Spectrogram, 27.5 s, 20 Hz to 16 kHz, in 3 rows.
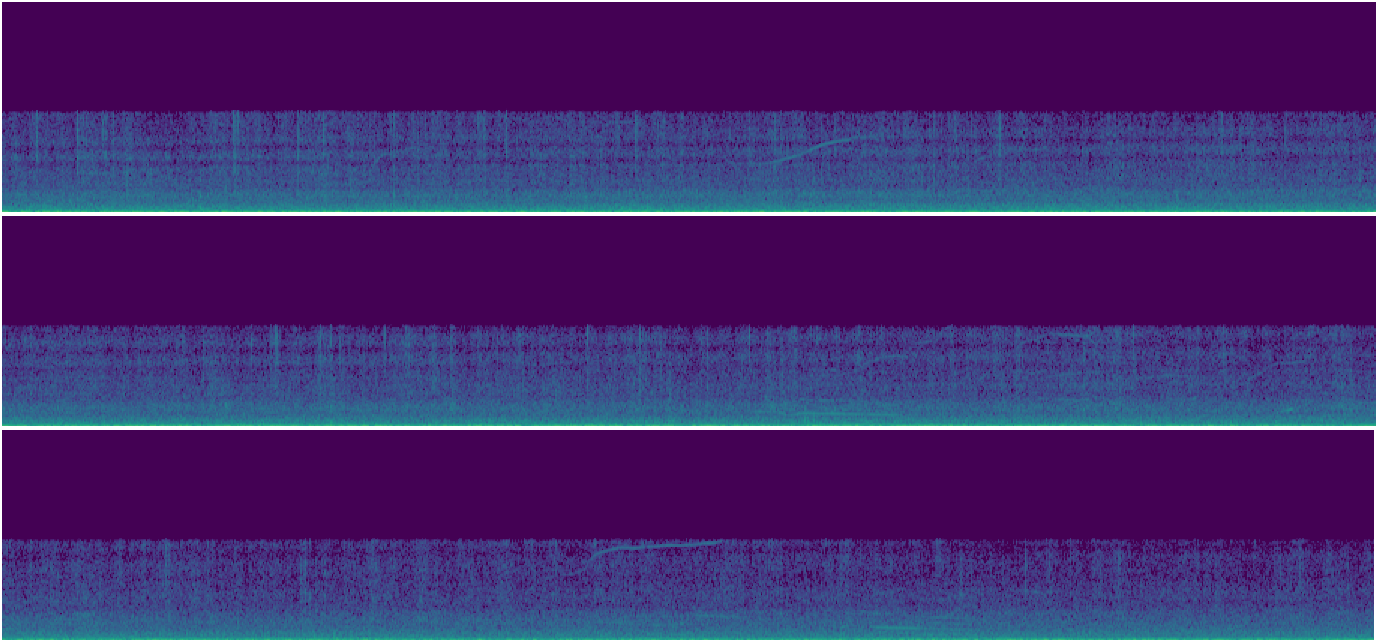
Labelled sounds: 14.0	18.4	killer whale, 0.55 to 8.0 kHz
21.9	23.7	killer whale, 0.47 to 8.0 kHz
23.8	25.1	killer whale, Bigg's (transient), 0.59 to 6.6 kHz

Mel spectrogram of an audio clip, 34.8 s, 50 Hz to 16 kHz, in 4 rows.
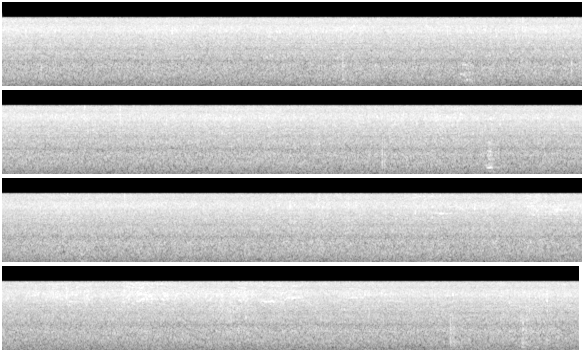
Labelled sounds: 23.9	24.2	Pacific white-sided dolphin, 3.2 to 3.4 kHz
30.3	30.6	Pacific white-sided dolphin, 3.5 to 4.0 kHz

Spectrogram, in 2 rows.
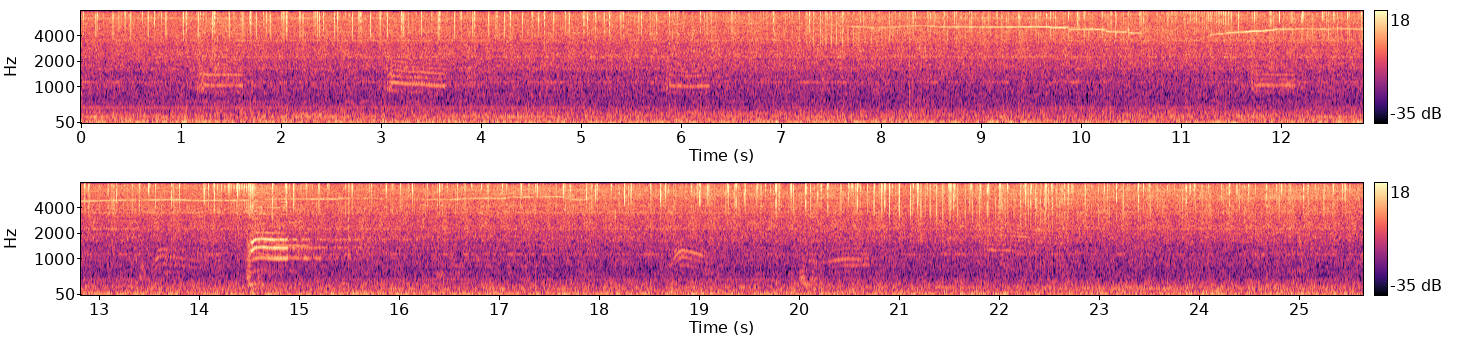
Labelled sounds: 3.2	3.6	killer whale, southern resident, 1.0 to 1.1 kHz
5.8	6.3	killer whale, southern resident, 0.89 to 1.1 kHz
7.6	8.2	killer whale, southern resident, 5.0 to 5.3 kHz
8.5	9.4	killer whale, southern resident, 5.0 to 5.2 kHz
9.9	10.3	killer whale, southern resident, 4.7 to 4.8 kHz
11.3	11.9	killer whale, southern resident, 4.1 to 4.8 kHz
12.9	13.9	killer whale, southern resident, 4.8 to 5.0 kHz
14.5	14.9	killer whale, southern resident, 1.5 to 1.7 kHz
16.6	17.1	killer whale, southern resident, 5.1 to 5.2 kHz

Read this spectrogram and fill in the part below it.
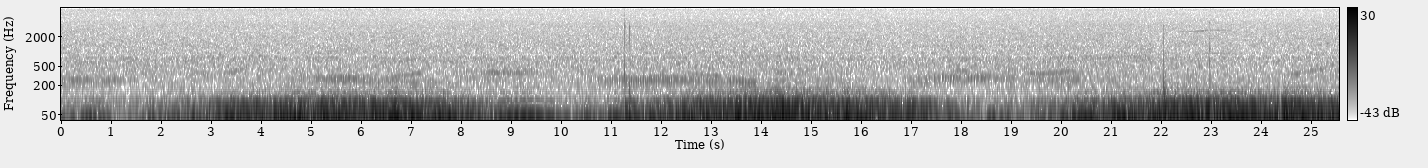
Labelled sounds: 22.4	23.0	humpback whale, 2.5 to 2.8 kHz

